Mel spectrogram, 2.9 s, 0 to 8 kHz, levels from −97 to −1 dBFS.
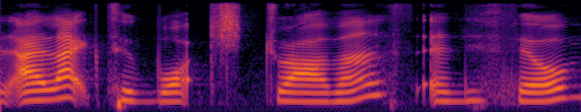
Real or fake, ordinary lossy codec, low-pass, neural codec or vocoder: real; none; 7.2 kHz; none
